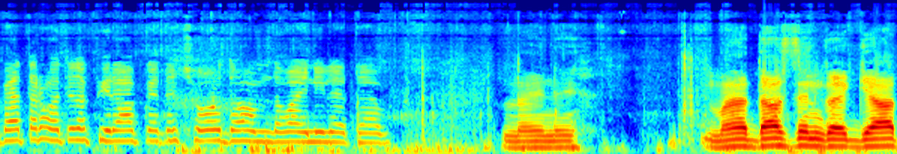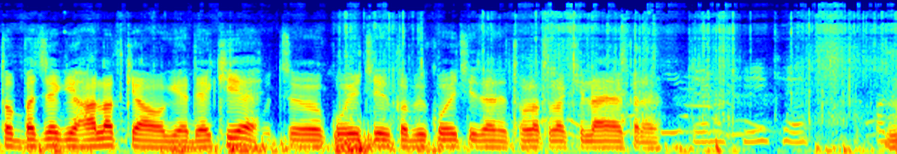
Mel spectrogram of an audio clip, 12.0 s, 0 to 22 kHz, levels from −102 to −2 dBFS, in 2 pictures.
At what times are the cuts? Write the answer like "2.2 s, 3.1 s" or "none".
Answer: 7.8 s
